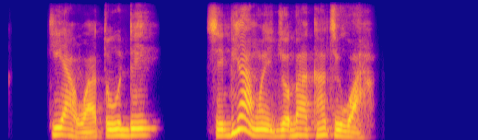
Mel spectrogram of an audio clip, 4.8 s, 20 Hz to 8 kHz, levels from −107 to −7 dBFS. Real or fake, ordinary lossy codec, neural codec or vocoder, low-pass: fake; none; codec, 16 kHz, 4 kbps, X-Codec, HuBERT features, trained on general audio; 7.2 kHz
